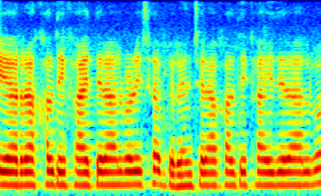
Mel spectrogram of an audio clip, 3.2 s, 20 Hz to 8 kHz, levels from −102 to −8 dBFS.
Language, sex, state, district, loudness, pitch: Bhojpuri, female, Uttar Pradesh, Ghazipur, -15 LUFS, 195 Hz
